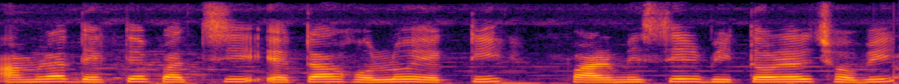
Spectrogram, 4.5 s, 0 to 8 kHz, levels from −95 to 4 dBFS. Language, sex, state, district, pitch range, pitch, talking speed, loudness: Bengali, female, Assam, Hailakandi, 220-245 Hz, 230 Hz, 135 wpm, -17 LUFS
